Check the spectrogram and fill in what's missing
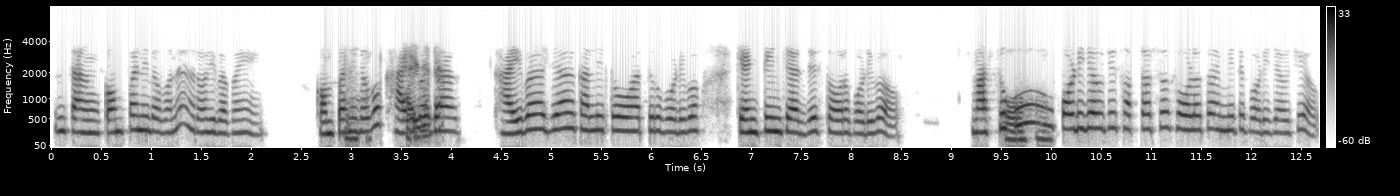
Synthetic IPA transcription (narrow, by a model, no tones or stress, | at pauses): t̪akɔmpanid̪ɔbɔnaɾɔɦibapaĩ | kɔmpanid̪ɔbɔkʰaibad͡ʒa | kʰajbad͡ʒakalit̪ɔɦat̪uɾupɔɽibɔkeɳʈint͡ʃaɾd͡ʒest̪ɔɾɔpɔɽiba | masukupɔɽid͡ʒawt͡ʃʰisɔt̪aɾsɔsoɭɔsɔemiʈipɔɽid͡ʒawt͡ʃʰiaw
